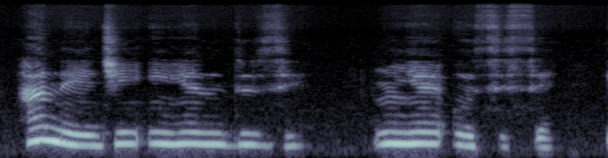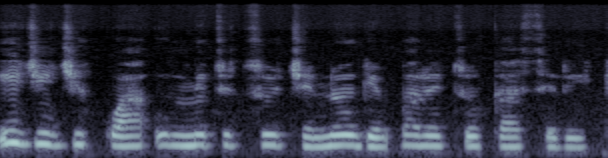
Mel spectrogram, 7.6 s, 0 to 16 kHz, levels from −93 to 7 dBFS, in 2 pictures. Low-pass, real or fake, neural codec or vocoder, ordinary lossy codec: 14.4 kHz; real; none; none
